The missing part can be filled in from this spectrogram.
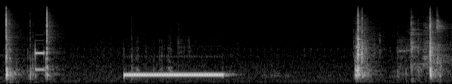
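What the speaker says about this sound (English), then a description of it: "we can dial into the office." Dialing tones from a Yealink T21P E2 IP phone: a burst of keypad beeps, then a steady tone lasting about a second, followed by another quick cluster of button tones, all close and clear with no talk.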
